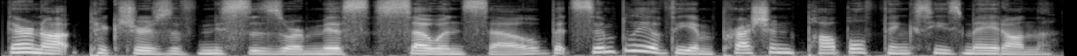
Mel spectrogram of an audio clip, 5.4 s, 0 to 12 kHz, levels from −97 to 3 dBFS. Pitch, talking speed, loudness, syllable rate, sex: 185 Hz, 235 wpm, -18 LUFS, 5.3 syllables/s, female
